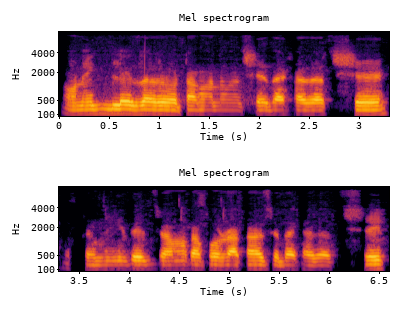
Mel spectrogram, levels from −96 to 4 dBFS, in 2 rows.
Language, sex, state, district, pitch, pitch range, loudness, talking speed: Bengali, male, West Bengal, Dakshin Dinajpur, 105 Hz, 105-110 Hz, -16 LUFS, 165 wpm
